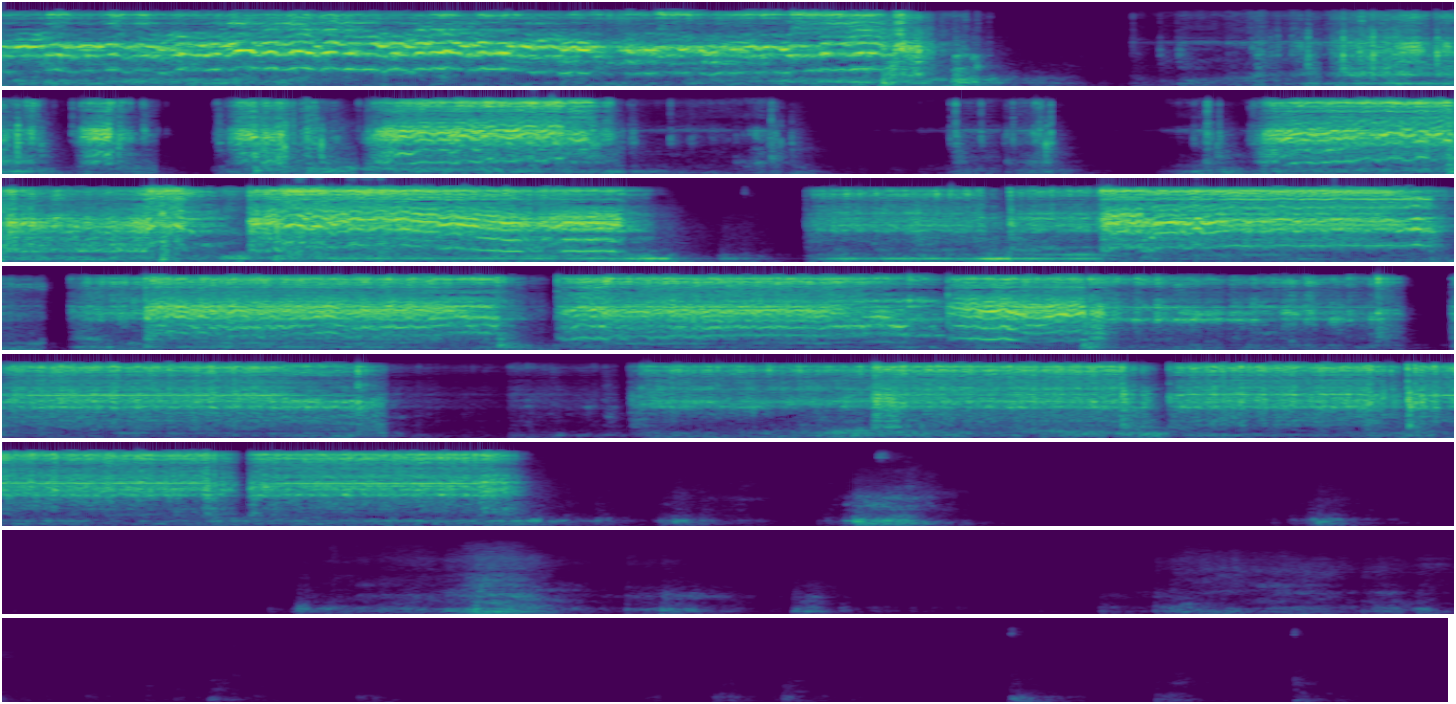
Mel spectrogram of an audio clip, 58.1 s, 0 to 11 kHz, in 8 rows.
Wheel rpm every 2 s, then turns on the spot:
160, 160, 40, 20, 60, 10, 30, 110, 140, 40, 140, 150, 160, 130, 100, 70, 70, 110, 110, 40, 0, 0, 0, 0, 0, 0, 0, 0, 0.
6-8 10-12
